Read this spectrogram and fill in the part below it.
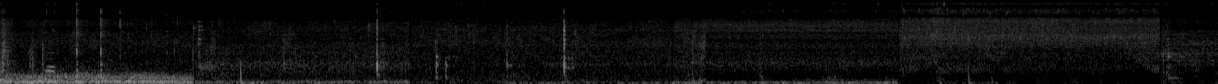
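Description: Finger chips (potato fries) frying in hot oil at an outdoor forest campsite, a steady crackling sizzle, loud at the start and then softer, with a few clinks of utensils.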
